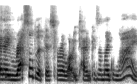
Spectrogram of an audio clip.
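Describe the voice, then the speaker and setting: A woman at a moderate pace, against a quiet background. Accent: American. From US Midwest, southern Minnesota. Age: 20s. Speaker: ministry founder sharing abortion testimony. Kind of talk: testimony.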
